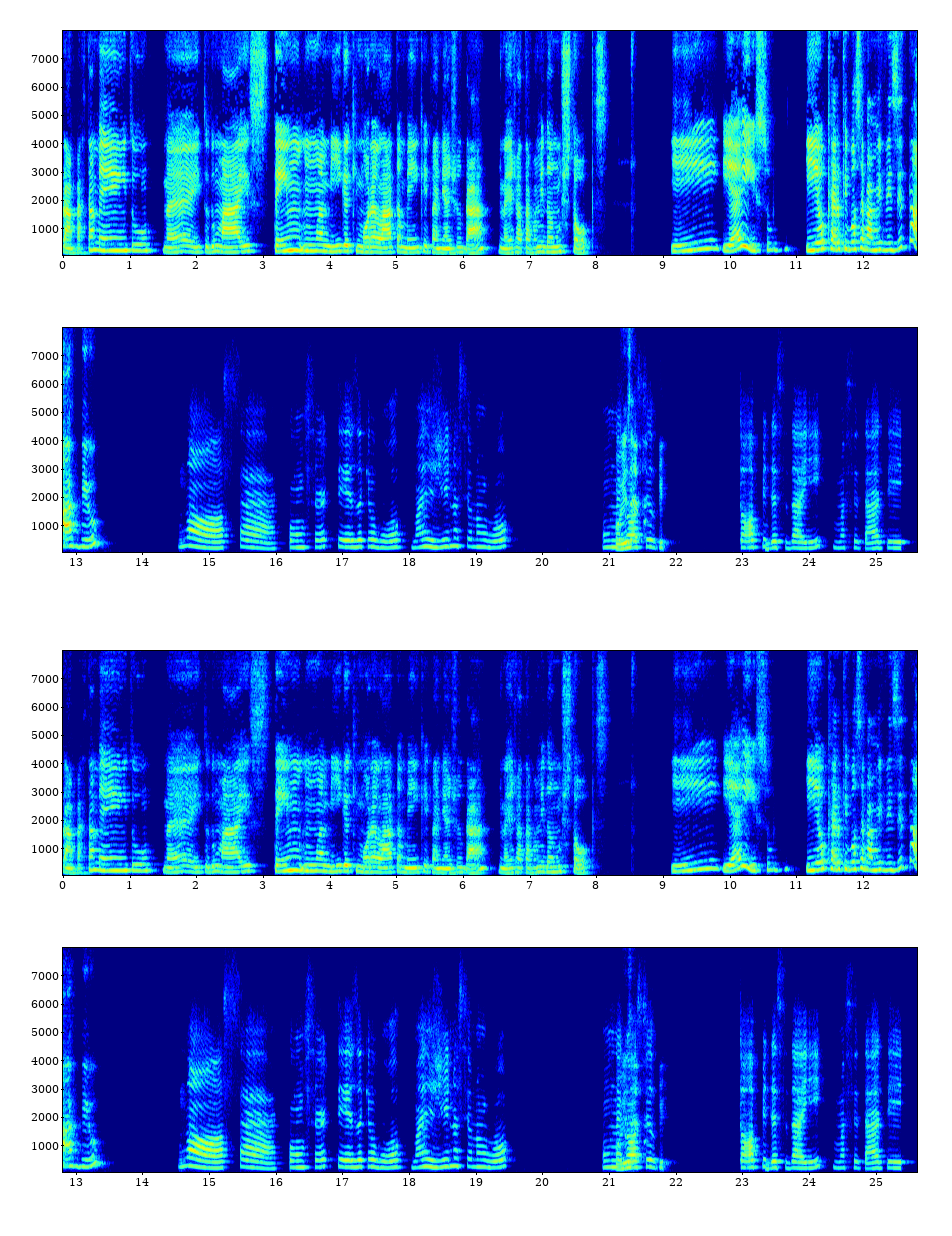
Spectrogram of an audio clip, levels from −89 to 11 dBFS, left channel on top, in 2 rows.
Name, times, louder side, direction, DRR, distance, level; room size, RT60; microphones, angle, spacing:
voice 1, 0.0-8.1 9.1-13.4 21.1-21.4, left 4 dB, 55° left, 1.0 m, -29 dB
voice 2, 14.5-19.5 20.9-21.7 23.0-25.4, right 3 dB, 15° right, 0.4 m, -36 dB
8.8 x 5.7 x 5.0 m
head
